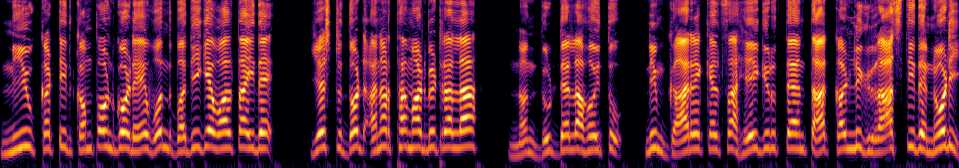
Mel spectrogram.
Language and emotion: Kannada, angry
